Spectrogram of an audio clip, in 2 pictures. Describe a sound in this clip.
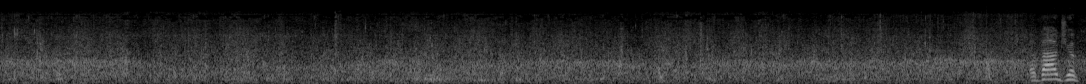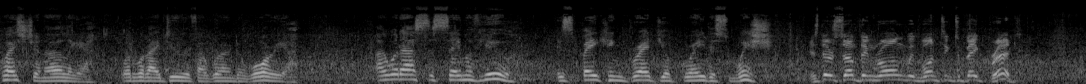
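Water laps and splashes gently against a rowing boat.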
